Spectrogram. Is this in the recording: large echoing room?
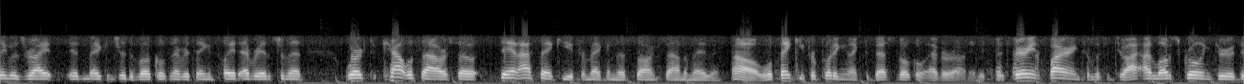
no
